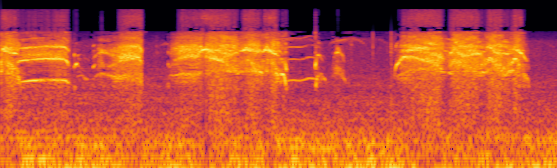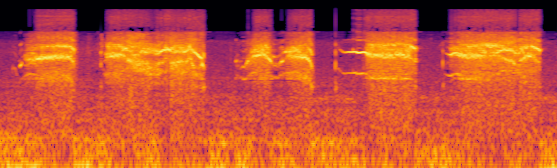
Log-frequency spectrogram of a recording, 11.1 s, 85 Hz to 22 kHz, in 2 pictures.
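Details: At a Madrid peregrine falcon nest in May 2016, with the male delivering a live swift, loud grating wails come in long bursts of a second or more, broken by short pauses.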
